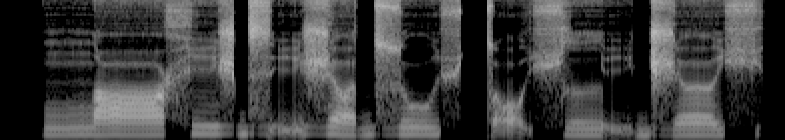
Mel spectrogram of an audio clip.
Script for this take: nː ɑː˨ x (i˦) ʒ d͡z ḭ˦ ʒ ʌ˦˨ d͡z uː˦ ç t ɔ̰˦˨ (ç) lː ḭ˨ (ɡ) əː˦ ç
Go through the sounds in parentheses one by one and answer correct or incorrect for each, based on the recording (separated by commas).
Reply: correct, correct, incorrect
